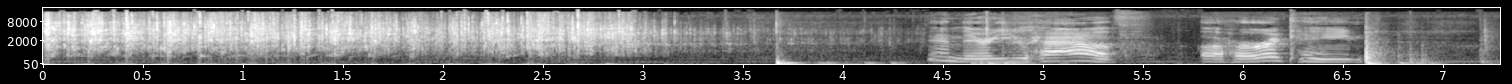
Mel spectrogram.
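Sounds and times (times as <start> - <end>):
ice rattling in a cocktail shaker being shaken hard: 0.0 - 4.4
speech: 4.5 - 6.8.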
